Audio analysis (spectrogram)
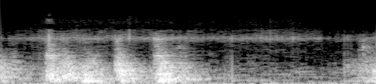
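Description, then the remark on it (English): A door being opened at night: a few dull wooden knocks and rattles in quick succession, then a quieter pause before another soft bump near the end. “Open the door!”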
